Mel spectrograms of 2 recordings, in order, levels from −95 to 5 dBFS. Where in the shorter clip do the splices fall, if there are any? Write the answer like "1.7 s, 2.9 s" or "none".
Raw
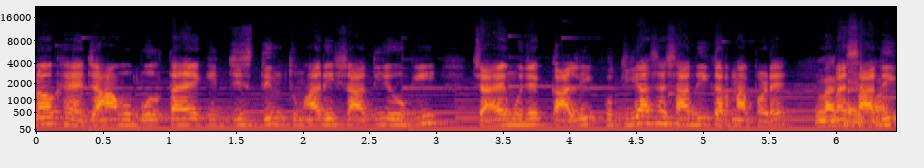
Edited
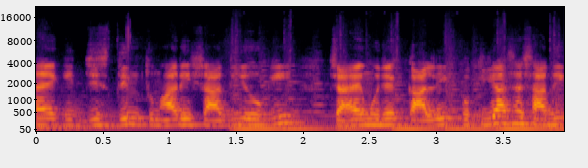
none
